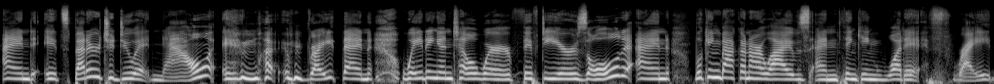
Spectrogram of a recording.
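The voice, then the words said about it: Philadelphia-area Delco accent. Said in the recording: “I'm from the greater Philly area, if you guys couldn't tell from my Delco accent.”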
